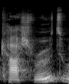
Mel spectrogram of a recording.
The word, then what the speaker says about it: kashrut: The Laws of Kashrus, not Kashrut, which is how, modern Hebrew speakers would and conservative Jews would pronounce it, but Kashrus is the way traditional Ashkenazi Jews would have pronounced the word kashrut, which is the system of keeping kosher. And so people in the Orthodox world today, in the Ashkenazi Orthodox world, would pronounce it kashrus.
